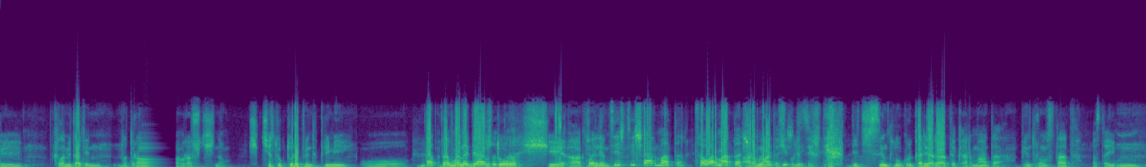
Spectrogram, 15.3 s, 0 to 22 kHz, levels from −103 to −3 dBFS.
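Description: A gain or summing stage lets loud peaks run past the largest integer, and they wrap to the opposite sign instead of being limited. This integer overflow first strikes at 1.01 to 1.05 s, driving peaks about 3 dB past the limit. Each wrapped sample swings across the full range, so loud moments break into violent cracks far harsher than ordinary clipping.

From 1.89 to 2.36 s the stream stops arriving, most likely a long network dropout. The receiver stretches the last sound into a fading buzz for about 450 ms, with roughly 90 ms of near silence before audio resumes. About 400 ms of material is simply gone, and the playout timing shifts by around 50 ms as the stream picks up again.

The overflow returns at about 2 dB over the limit at 3.89 to 3.96 s, 5.70 to 6.45 s, 7.40 to 7.47 s, 8.48 to 8.86 s, 9.35 to 10.25 s, 11.04 to 11.11 s and 12.24 to 12.58 s. Throughout, the call codec's band limit sits near 8 kHz, with no content above it.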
